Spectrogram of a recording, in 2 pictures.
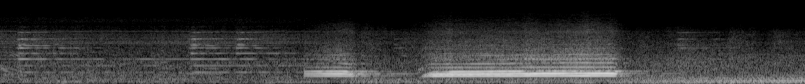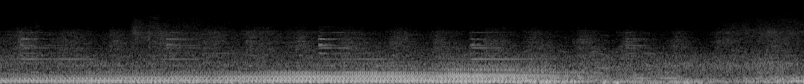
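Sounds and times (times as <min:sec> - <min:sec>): steam locomotive whistle: 0:02.9 - 0:06.4.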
